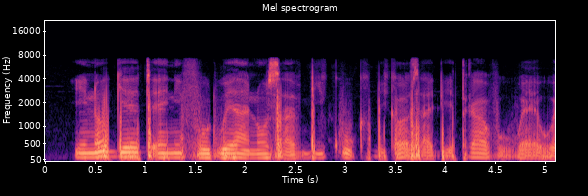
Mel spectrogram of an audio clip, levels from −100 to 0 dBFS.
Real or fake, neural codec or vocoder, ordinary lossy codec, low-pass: real; none; none; 7.2 kHz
